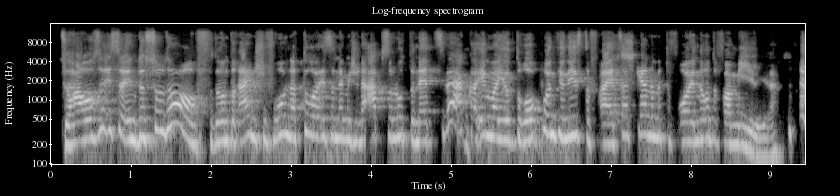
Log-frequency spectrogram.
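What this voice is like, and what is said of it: German regional dialect. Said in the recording (German): “machst du das so in einem Dialekt? Sag ich, jojo, das mache ich natürlich im Dialekt.”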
